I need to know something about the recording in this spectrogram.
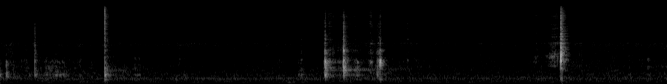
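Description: A plastic cover clicks and snaps as it is pried off.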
